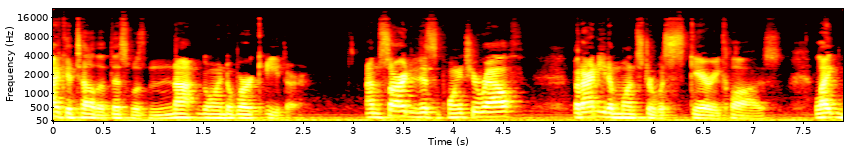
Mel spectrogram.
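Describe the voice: The clip consists of plain reading aloud.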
